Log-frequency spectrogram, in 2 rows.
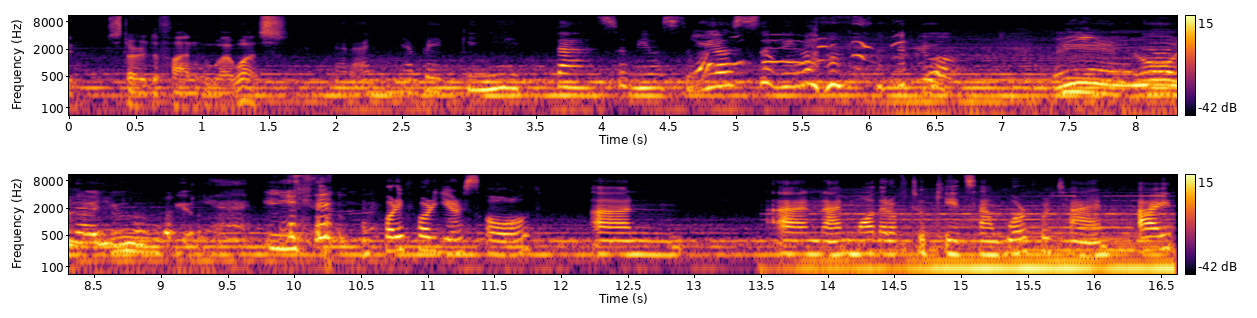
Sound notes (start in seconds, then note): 2.0 speaking spanish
